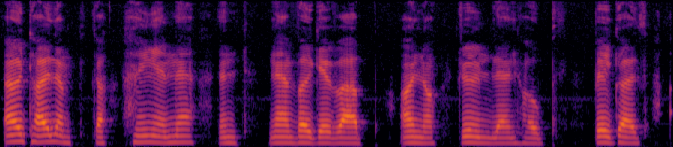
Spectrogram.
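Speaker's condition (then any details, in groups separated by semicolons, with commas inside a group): Cerebral palsy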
